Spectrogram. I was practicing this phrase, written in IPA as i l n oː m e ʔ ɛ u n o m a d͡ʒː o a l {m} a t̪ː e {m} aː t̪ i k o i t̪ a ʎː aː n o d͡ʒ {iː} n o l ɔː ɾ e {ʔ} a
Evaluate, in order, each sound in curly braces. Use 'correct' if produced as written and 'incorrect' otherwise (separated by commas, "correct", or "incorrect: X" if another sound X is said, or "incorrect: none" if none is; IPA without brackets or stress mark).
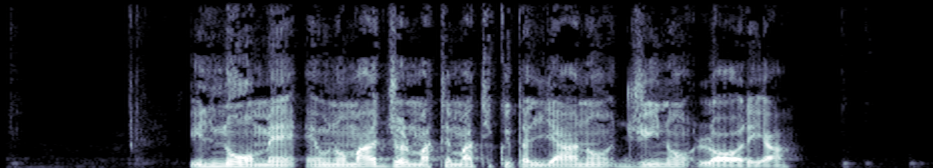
correct, correct, correct, incorrect: none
